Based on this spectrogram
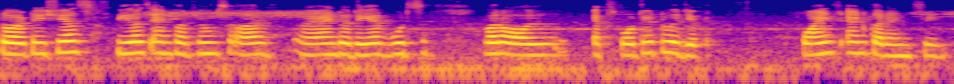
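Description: With an Indian accent and a high pitch, a woman speaks at a fairly slow pace in monotone, flat intonation, taking long, frequent pauses. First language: Hindi. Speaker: online history teacher. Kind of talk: reading aloud from textbook in lecture. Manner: halting with repeated words and fillers.

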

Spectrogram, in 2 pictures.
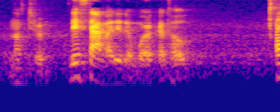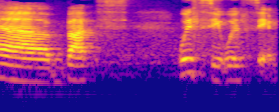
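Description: This woman speaks at a fairly slow pace. Her speech has long, frequent pauses. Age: 20s. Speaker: travel vlogger. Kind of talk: casual vlog chat. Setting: at home, filming video. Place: home room. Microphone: phone near.

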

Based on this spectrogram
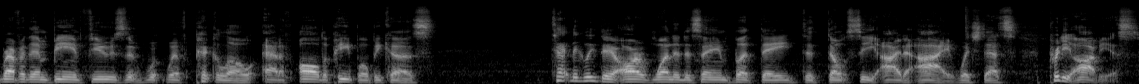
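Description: A man with an unremarkable speaking voice and a fairly low pitch talks at a fairly slow pace. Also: ordinary pitch variation. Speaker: anime reaction vlogger. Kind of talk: casual commentary. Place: home room. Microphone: earbuds.

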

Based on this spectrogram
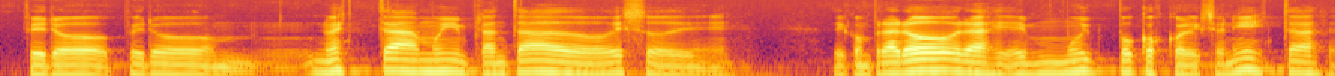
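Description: A man's dark, mellow, fairly low-pitched voice with ordinary pitch variation at a very slow pace. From Argentina, Chubut (Patagonia); Chubut, Argentina. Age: 40s. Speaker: muralist painter; guest. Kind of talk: interview. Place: studio. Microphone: headset.

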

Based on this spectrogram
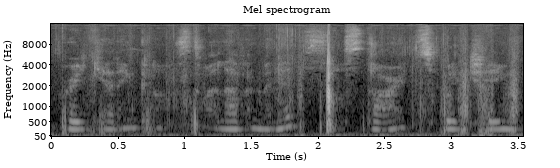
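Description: A soft-spoken whisper at a fairly slow pace, under loud background noise. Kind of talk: soft-spoken ASMR roleplay instruction. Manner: soft ASMR whispered instructions. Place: home room. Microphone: studio mic.

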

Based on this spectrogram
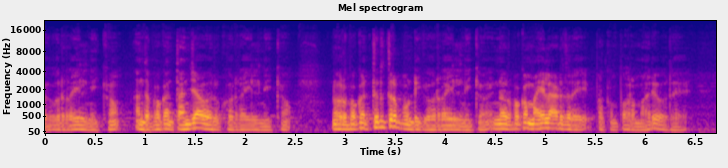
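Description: Here a man talks in a fairly low voice. His pitch varies in an ordinary way. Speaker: local history YouTuber. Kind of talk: talk to camera about local history. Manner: halting, with pauses and fillers.

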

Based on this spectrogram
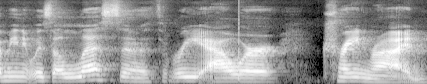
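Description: A woman's voice, fairly low in pitch. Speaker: travel vlogger. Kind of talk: casual vlog chat. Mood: relaxed, chatty. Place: home room.

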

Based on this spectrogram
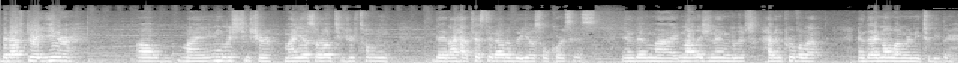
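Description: A man speaks at a moderate pace in a high voice, with faint music behind him and audible echo in the room. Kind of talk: personal testimony, interview-style answer. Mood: earnest, proud. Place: kitchen. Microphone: phone near.

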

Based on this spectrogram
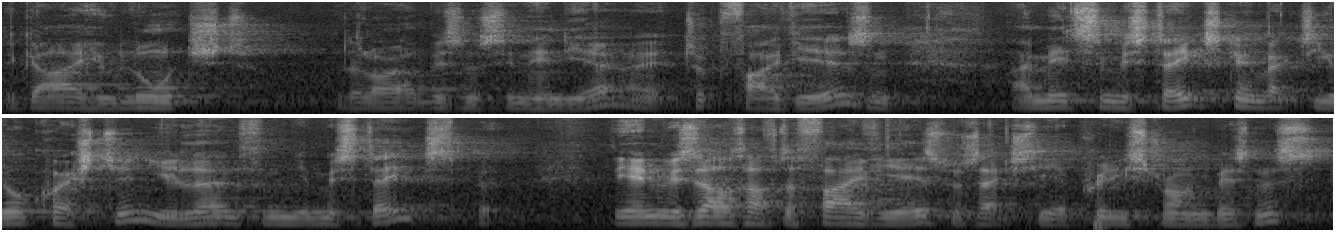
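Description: Talking at a very fast pace with fairly even intonation, a man is heard over light background noise and audible room echo. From England. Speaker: corporate HR executive; guest lecturer. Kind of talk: lecture. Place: hall. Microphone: podium.

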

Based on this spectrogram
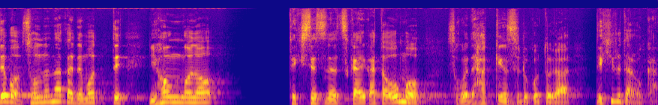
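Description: A man with a dark, mellow tone and vocal fry speaks at a moderate pace, with very wide pitch swings. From Japan. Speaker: historian; lecturer. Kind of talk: lecture. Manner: formal. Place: hall. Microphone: podium.

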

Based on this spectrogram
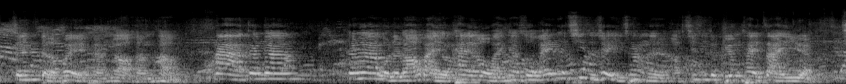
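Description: Over crowd noise in the background, a man talks at a moderate pace. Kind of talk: speech to audience. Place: hall.

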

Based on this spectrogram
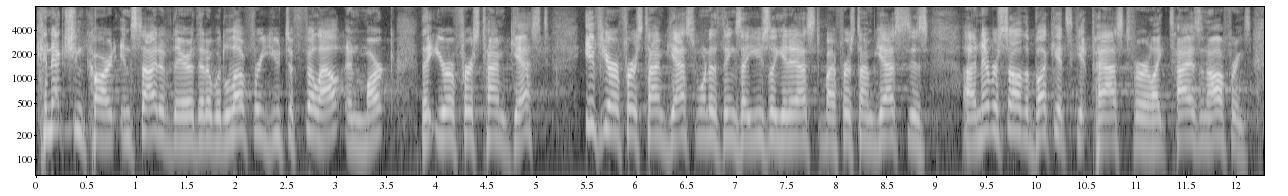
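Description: This man's tone is bright and sharp, and his pace is fairly quick. His intonation is fairly even over a quiet background. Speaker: pastor. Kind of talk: sermon announcements. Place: church.

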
